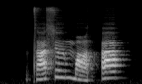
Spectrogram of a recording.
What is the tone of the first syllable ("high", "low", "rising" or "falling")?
rising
